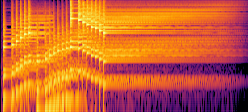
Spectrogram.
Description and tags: I made these sounds in the freeware midi composing studio nanostudio you should try nanostudio and i used ocenaudio for additional editing also freeware
application, bleep, blip, bootup, click, clicks, desktop, effect, event, game, intro, intros, sfx, sound, startup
